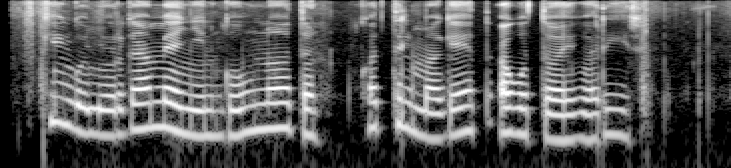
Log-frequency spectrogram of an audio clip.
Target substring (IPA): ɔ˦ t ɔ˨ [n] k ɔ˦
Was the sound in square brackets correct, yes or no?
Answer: yes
